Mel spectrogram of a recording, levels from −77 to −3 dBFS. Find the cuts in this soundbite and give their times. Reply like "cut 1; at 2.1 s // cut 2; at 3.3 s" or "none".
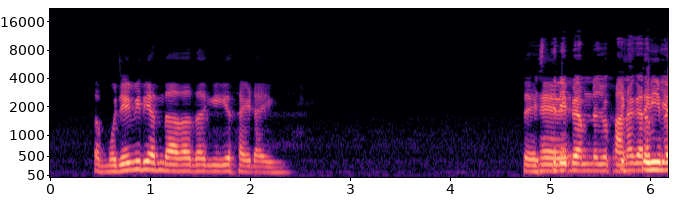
cut 1; at 4.7 s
